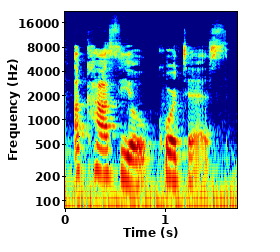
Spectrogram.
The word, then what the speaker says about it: Ocasio-Cortez: Some people pronounce her name wrong, but it's Ocasio-Cortez.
